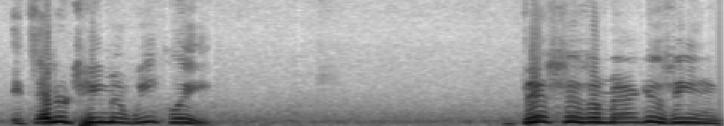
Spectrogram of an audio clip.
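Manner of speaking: real anger spilling over about the magazine; angry rant. Real, not acted. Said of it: "I'm angry".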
